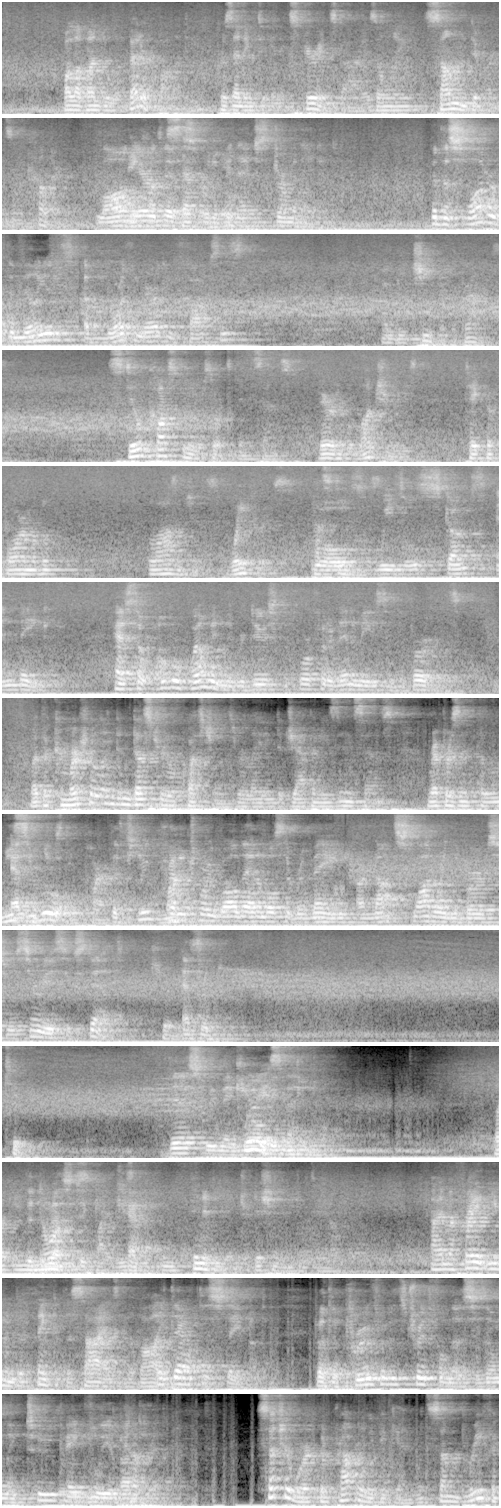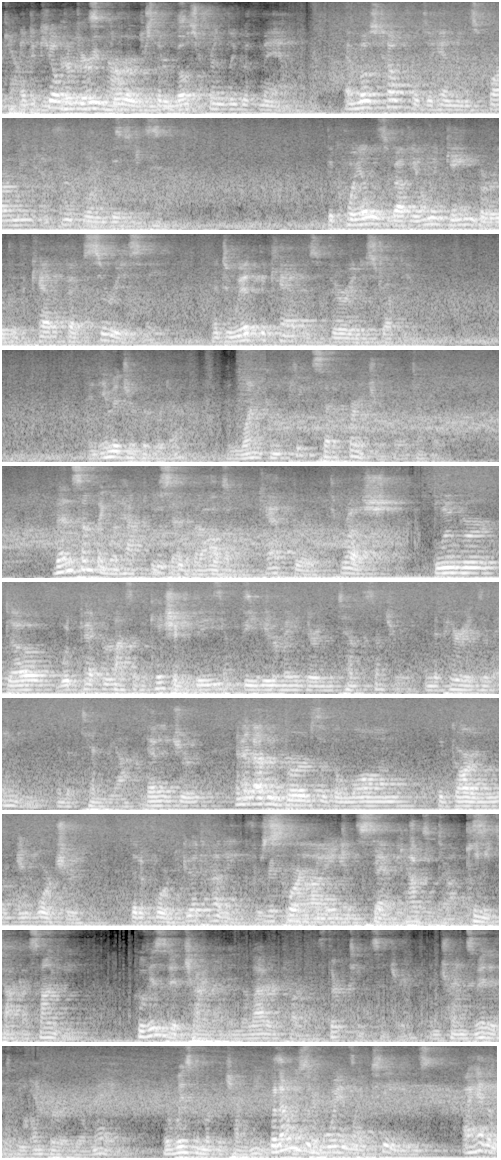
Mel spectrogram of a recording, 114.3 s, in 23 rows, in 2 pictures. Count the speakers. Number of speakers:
2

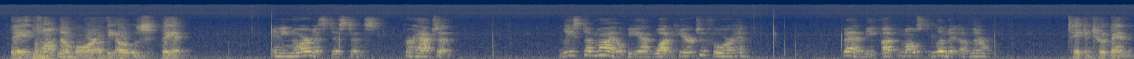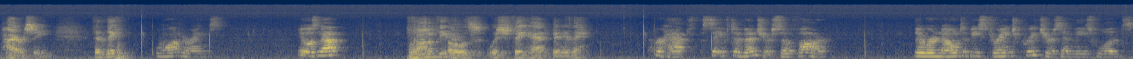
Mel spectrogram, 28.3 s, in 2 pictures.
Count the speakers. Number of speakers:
2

